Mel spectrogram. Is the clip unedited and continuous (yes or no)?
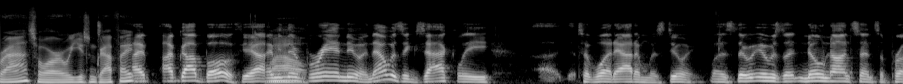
no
